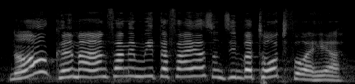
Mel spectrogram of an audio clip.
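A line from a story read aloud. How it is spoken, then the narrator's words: Cheerful shout. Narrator (German): fröhlich rief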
